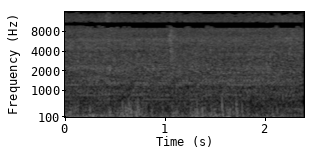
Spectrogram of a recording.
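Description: Steady low rumble of outdoor background noise, with no distinct event.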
